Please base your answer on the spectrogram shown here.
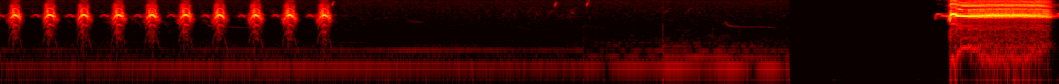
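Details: A snowy owl (Bubo scandiacus) calls a quick series of about ten high, harsh notes, four per second, over a low steady hum; a loud noisy burst follows near the end.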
